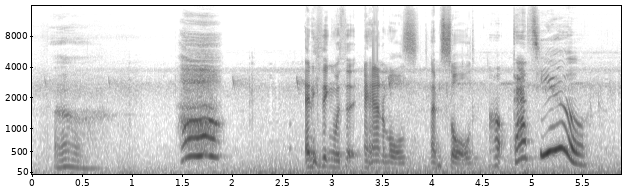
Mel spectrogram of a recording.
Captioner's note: gasps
